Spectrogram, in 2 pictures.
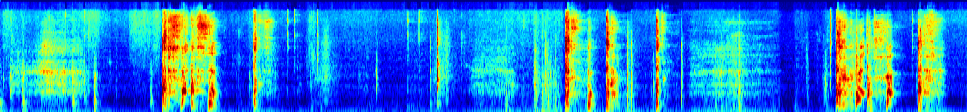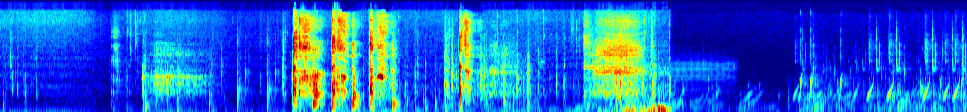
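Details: Repeated bursts of harsh coughing in clusters with short pauses, quiet room noise between: a girl with a cold and a severe, persistent cough.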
